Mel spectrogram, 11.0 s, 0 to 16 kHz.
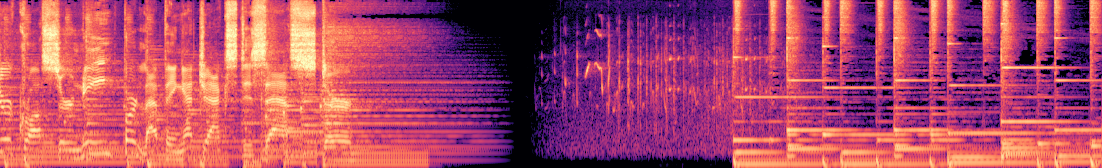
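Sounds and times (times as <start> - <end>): small birds chirping: 5.3 - 8.2.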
